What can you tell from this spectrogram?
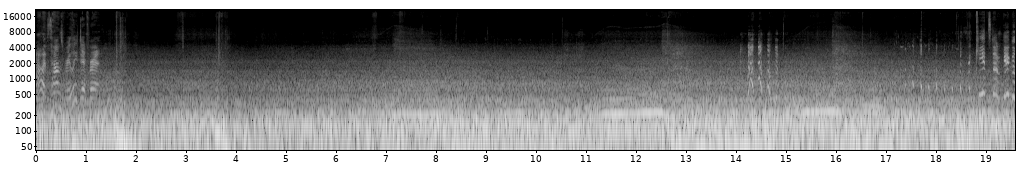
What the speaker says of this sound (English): you can definitely hear the turbo A lot more. when you're not in sport mode.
